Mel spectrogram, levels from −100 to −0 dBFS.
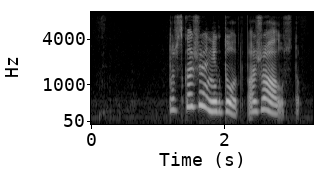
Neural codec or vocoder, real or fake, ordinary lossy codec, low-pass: codec, 16 kHz, 8 kbps, FreqCodec, larger model; fake; none; 7.2 kHz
